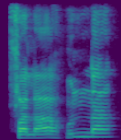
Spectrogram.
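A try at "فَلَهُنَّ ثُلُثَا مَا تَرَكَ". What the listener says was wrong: فَلَهُنَّ، فَلا کہیں جی، لا کہیں گے تو وہ نہیں بن جائے گا، تو فَلَهُنَّ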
